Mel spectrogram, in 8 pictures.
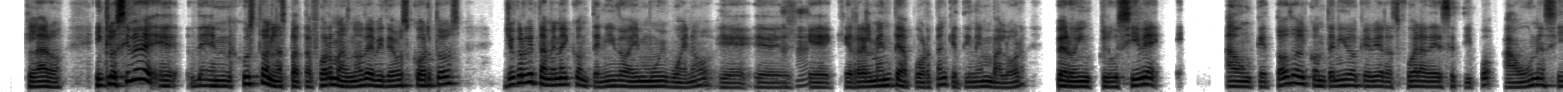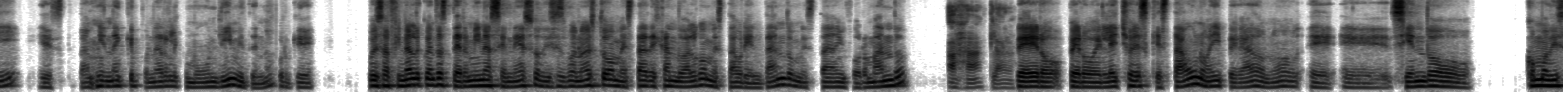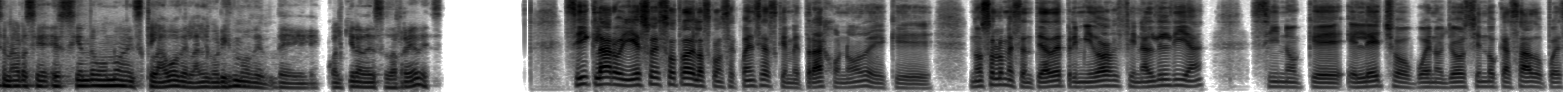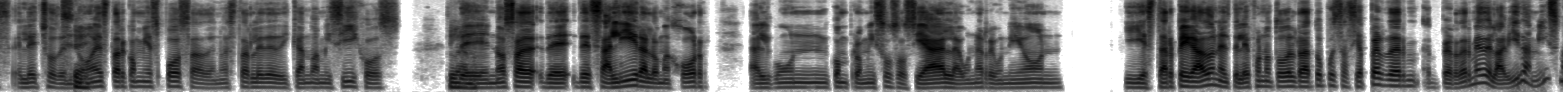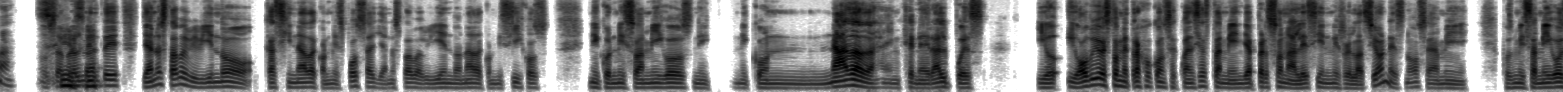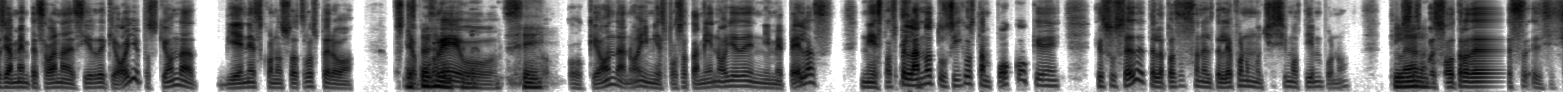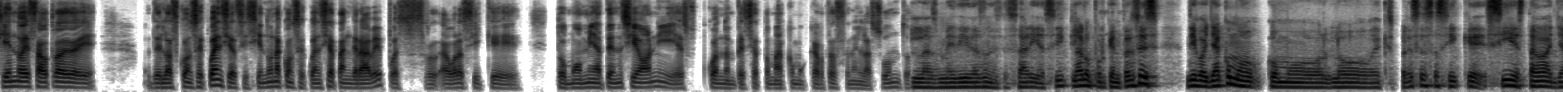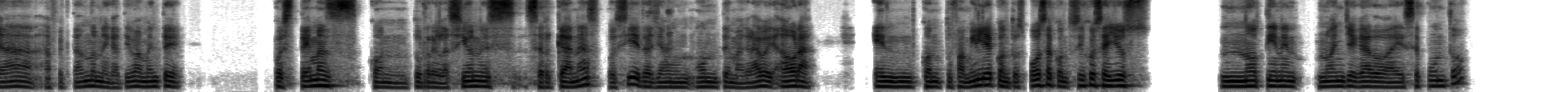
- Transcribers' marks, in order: laughing while speaking: "también hay"; chuckle
- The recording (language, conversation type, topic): Spanish, podcast, ¿Qué haces cuando sientes que el celular te controla?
